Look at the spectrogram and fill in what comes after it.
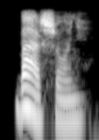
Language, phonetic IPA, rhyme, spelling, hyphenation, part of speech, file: Hungarian, [ˈbaːrʃoɲ], -oɲ, bársony, bár‧sony, noun, Hu-bársony.ogg
- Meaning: velvet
